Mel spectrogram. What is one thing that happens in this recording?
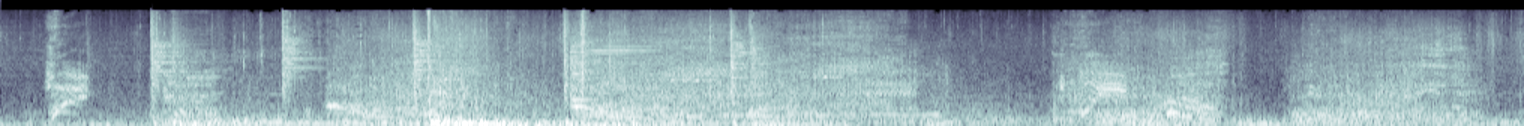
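Heavy blows thud and clang.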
